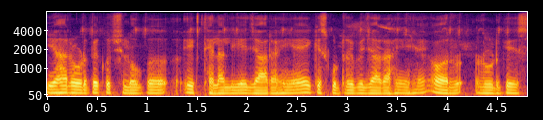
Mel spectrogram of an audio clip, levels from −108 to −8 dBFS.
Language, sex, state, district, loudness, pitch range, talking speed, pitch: Hindi, male, Uttar Pradesh, Varanasi, -17 LUFS, 105-120 Hz, 275 wpm, 110 Hz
